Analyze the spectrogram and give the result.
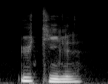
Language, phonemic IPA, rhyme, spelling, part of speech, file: French, /y.til/, -il, utile, adjective, Fr-utile.ogg
- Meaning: useful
